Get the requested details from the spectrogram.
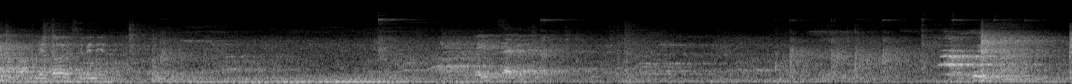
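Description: Young boys talk and call out nearby.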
